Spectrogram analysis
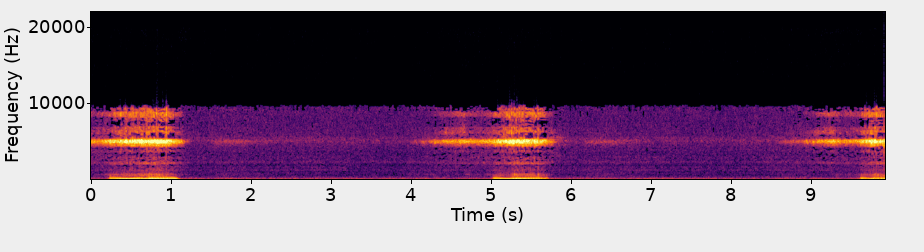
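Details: Middle-aged man snoring in sleep, recorded 15 Feb 2022: loud, low, rattling inspiratory snores about every five seconds (roughly 13 a minute) with quiet gaps; the recorder wonders about possible sleep apnea.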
